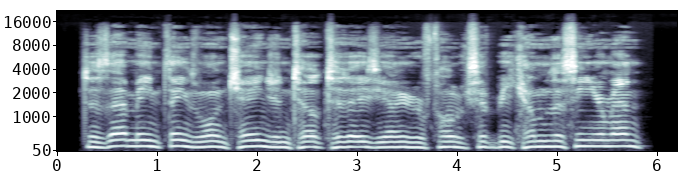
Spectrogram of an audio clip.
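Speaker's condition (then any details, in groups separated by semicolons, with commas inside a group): Parkinson's disease; deep brain stimulators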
